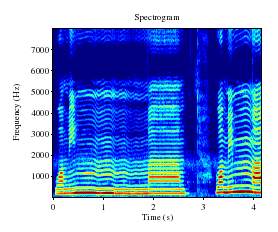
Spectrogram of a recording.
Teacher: जब मीम पे और नून पे तशदीद आती है तो गुन्ना होता है, यानी मीम की आवाज़ आप नाक में ले जाके 1 उंगली जितनी ठहराते हैं। ये हर उस मीम में होगा जिस पे तशदीद होगी।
